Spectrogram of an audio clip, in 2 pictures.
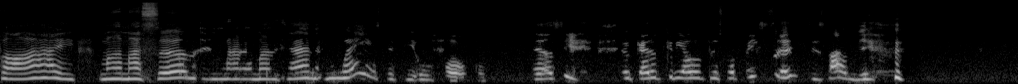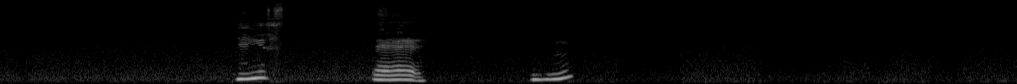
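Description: From 1.87 to 8.61 s the speech repeatedly dips and recovers, about 4 s in all, at worst by roughly 15 dB. A shorter dip of about 10 dB follows at 13.88 s. This is speech suppressed in double talk, likely an echo canceller turning down this side's speech along with the loudspeaker echo while the two sides overlap. It differs from an ordinary level drop because it rises and falls with the overlap.

A faint second voice comes through at 5.11 to 5.61 s, 6.32 to 6.61 s, 7.21 to 8.56 s, 9.24 to 11.97 s and 13.06 to 13.87 s, some 30 to 40 dB below the speech. This is the other side's voice leaking through, likely loudspeaker playback the canceller left in the microphone. Unlike suppression, it adds sound rather than removing it.

From 17.82 to 18.2 s the room sound drops by about 6 dB and then returns. This is background gated by the echo canceller, which clamped the microphone while the loudspeaker played. 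Here the background ducks rather than the talker.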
